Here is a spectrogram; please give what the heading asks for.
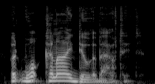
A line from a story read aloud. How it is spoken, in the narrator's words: he mumbled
